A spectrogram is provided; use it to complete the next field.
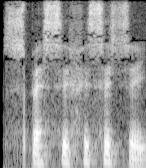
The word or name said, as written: specificity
